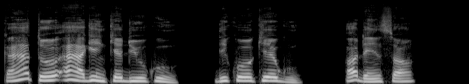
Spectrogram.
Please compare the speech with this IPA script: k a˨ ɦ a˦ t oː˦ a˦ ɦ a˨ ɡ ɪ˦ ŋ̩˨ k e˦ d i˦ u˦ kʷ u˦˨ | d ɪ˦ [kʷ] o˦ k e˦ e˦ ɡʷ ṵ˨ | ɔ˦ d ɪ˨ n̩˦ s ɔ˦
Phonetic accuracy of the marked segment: correct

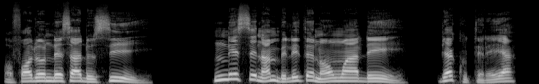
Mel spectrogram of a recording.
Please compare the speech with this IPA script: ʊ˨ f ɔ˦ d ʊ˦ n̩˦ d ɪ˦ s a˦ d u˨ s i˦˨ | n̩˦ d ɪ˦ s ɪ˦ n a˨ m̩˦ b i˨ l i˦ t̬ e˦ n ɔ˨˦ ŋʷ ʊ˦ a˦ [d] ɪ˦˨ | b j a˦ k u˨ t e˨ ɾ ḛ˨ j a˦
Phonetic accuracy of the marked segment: correct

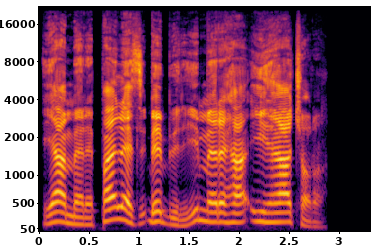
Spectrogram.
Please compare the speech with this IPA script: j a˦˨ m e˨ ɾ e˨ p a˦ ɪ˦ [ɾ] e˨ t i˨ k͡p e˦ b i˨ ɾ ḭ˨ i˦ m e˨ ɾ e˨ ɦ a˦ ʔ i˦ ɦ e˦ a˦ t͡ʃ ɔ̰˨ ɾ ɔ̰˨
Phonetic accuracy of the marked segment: incorrect: l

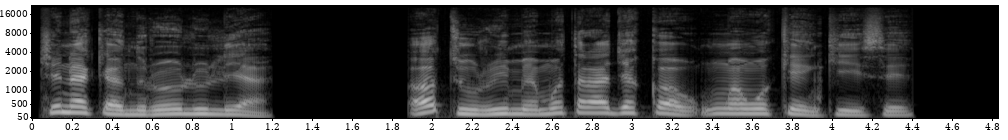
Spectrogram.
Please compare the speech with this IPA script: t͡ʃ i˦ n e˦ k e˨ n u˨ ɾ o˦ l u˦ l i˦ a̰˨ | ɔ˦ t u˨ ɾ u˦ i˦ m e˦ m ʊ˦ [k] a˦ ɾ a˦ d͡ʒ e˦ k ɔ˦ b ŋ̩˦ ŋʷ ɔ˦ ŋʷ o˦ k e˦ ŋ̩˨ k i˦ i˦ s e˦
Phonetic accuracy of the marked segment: incorrect: t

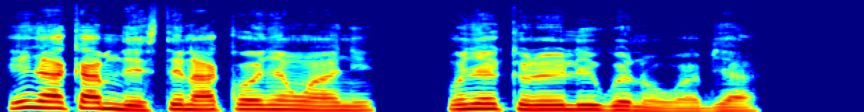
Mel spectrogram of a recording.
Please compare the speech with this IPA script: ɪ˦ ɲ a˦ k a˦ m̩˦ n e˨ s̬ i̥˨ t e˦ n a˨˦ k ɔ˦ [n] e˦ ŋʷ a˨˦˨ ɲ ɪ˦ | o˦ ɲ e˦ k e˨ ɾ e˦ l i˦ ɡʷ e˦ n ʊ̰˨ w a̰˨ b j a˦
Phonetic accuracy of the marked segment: incorrect: ɲ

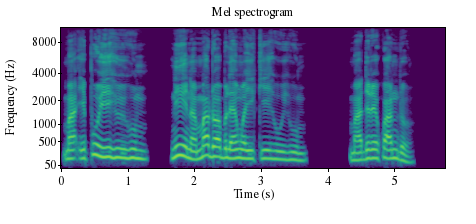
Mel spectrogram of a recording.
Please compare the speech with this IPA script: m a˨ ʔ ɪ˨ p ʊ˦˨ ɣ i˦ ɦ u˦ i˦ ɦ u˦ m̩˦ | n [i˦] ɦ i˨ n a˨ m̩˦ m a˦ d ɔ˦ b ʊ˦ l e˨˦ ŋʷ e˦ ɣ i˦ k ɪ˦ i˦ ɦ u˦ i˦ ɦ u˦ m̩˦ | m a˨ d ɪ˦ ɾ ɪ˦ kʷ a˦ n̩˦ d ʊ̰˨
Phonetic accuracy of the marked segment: correct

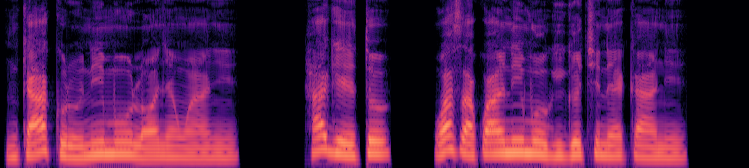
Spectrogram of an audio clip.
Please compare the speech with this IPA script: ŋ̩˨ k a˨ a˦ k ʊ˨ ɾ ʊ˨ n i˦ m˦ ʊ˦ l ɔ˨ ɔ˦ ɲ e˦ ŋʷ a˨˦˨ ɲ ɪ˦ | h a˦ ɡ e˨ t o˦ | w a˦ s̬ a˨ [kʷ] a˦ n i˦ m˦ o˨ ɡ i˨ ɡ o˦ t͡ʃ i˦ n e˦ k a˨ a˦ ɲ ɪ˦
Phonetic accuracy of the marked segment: correct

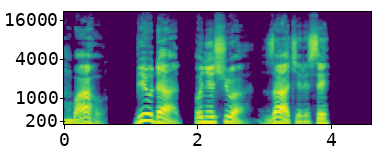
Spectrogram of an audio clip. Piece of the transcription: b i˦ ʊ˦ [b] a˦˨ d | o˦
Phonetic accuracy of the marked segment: incorrect: d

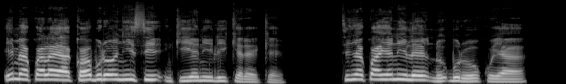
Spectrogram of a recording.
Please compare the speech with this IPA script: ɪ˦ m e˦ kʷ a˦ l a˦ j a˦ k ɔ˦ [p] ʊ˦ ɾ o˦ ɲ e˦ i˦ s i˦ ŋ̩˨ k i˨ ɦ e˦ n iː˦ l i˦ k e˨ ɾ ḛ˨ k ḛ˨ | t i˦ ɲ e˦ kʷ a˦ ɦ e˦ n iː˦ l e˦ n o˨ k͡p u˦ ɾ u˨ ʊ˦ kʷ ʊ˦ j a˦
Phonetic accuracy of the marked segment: incorrect: b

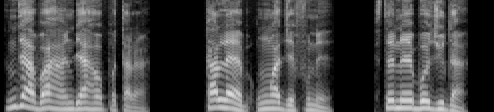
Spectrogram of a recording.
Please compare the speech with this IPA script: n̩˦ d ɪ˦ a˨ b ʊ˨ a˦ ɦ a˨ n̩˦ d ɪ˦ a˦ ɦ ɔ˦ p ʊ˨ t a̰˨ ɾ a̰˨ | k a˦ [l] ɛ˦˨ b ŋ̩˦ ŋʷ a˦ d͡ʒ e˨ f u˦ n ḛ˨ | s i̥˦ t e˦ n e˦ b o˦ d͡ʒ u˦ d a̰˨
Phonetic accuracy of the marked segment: correct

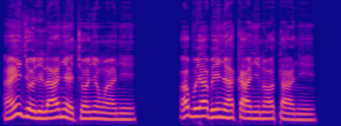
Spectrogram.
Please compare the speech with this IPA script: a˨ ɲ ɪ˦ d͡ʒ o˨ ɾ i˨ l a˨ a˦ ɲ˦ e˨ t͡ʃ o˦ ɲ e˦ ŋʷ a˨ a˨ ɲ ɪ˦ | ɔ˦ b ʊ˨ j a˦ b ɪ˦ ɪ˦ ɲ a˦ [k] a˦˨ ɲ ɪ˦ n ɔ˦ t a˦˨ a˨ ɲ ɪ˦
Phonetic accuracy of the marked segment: correct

